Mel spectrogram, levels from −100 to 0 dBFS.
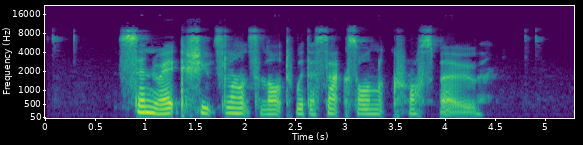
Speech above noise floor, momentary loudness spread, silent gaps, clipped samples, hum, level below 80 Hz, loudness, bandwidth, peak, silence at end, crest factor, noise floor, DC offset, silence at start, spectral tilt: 39 dB; 13 LU; none; under 0.1%; none; -60 dBFS; -19 LUFS; 10 kHz; 0 dBFS; 0.9 s; 20 dB; -58 dBFS; under 0.1%; 0.75 s; -3.5 dB/octave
